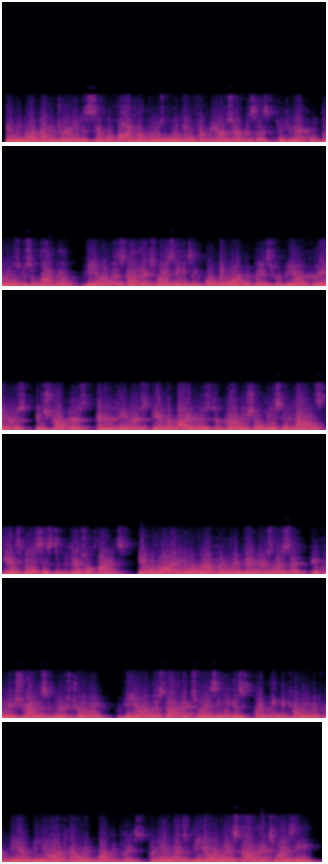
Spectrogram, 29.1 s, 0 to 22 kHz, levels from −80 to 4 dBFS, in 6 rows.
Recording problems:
distortion; heavy; 40% of the sound clipped
off-mic speech; far
garbled, watery; badly; nothing above 7.5 kHz
room echo; slight; dies away in 0.5 s

